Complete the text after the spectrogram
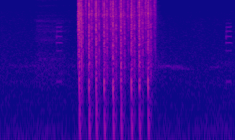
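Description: A gun fires a short rapid burst.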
